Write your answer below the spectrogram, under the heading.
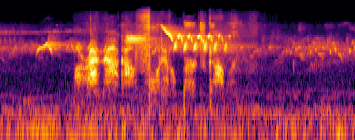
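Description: Wild turkey gobbler gobbling, a short rattling call about a second in. Songbirds chirp around it, one with a falling note that runs into a quick string of about six high repeated notes.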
